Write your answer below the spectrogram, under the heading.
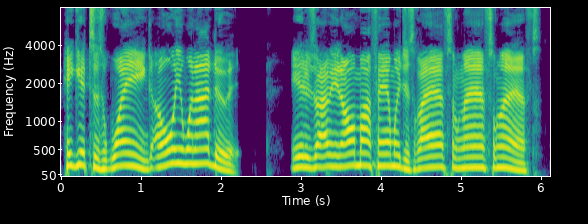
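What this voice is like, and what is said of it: Thick Southern American accent. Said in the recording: “your accent sounds thick probably on here ... you're a little more southern ... it's very, y'all ... I got my mama's accent, man. It's thick.”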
